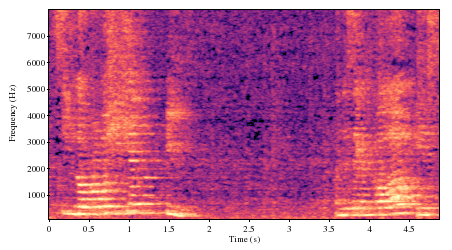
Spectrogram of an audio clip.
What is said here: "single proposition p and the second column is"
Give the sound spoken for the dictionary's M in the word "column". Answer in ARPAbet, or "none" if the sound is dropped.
none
